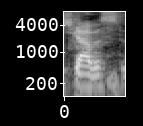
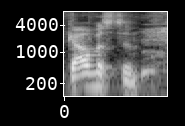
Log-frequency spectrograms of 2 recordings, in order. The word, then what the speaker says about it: Galveston: Gavston. No, you got to be saying it wrong. Galveston.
